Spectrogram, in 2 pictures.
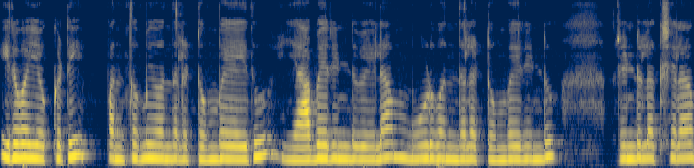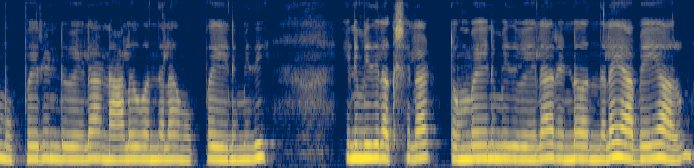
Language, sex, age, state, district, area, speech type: Telugu, female, 45-60, Andhra Pradesh, Visakhapatnam, urban, spontaneous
